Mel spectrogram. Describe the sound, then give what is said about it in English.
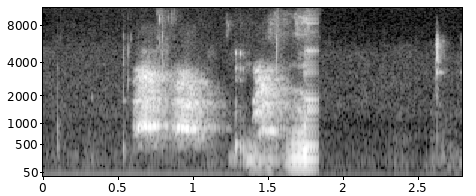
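A tiny female foster dog barks in two quick, high-pitched bursts in a house, loud, with no one talking and quiet before and after. “in the background because one of the Fosters is deciding to give everyone hack.”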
